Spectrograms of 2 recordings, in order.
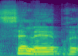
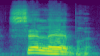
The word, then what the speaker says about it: célèbre: Célèbre. Célèbre. Célèbre. Observem que essa palavra aqui, ela está com o primeiro E agudo e o segundo E grave. No francês, o E agudo, ele tem o som fechado, C.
